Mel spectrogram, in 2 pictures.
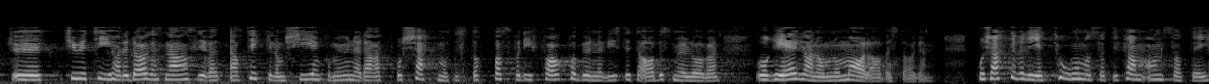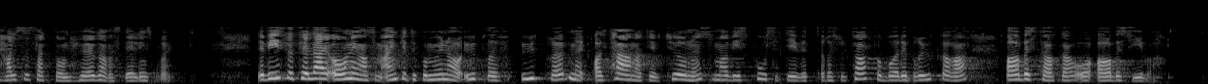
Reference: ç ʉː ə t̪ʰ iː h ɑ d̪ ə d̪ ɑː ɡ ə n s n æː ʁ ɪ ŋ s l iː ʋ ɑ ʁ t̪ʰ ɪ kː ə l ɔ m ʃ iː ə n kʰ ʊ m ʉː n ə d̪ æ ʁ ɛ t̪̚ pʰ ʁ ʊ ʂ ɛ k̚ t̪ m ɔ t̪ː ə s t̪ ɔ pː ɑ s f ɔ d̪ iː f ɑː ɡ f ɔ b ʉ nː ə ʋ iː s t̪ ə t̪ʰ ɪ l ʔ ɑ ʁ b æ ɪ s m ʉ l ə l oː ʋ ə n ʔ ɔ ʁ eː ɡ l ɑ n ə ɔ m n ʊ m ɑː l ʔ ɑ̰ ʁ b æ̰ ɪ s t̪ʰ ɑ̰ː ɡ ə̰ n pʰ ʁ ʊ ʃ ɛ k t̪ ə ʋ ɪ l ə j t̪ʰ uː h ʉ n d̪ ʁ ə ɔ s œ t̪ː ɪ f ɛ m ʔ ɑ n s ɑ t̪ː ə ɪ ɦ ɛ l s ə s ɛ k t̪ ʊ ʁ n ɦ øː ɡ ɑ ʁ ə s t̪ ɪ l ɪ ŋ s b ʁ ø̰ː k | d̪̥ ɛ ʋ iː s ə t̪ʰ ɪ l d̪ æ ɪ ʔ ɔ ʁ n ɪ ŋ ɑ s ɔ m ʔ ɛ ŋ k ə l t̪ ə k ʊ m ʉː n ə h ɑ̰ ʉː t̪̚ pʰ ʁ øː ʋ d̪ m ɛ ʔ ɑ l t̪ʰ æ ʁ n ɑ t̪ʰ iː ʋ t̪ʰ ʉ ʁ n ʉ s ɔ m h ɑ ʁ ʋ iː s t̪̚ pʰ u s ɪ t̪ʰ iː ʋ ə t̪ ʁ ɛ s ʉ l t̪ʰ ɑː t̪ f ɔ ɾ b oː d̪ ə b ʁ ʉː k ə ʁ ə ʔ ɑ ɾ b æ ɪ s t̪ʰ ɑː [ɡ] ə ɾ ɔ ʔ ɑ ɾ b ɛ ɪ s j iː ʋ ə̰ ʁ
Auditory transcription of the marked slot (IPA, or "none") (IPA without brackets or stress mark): k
